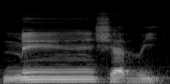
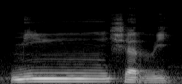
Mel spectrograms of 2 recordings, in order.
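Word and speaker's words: مِنْ شَرِّ: Banyak yang membacanya itu dengan miring, teman-teman. Ya, me syarri, bukan me syarri tapi mi syarri.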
